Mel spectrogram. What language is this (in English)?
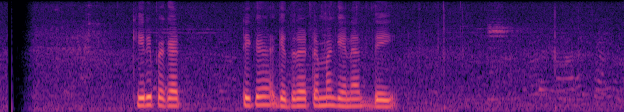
Sinhala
